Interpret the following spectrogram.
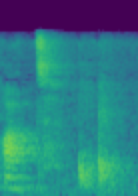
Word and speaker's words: ought: як і дієслово щоб давайте подивимося як вимовляється ось це дієслово ац американський варіант і британський в одному слові H5 букв але звуки тільки 2 І ще що означають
